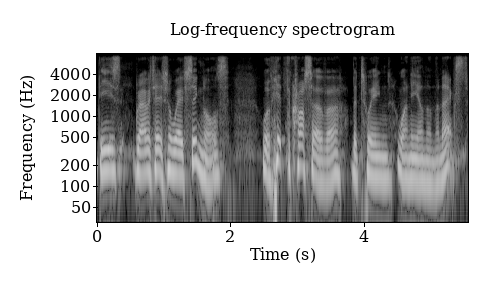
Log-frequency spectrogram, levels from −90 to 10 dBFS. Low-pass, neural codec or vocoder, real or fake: 7.2 kHz; codec, 16 kHz, 16 kbps, FunCodec, trained on LibriTTS, 50 frames a second; fake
